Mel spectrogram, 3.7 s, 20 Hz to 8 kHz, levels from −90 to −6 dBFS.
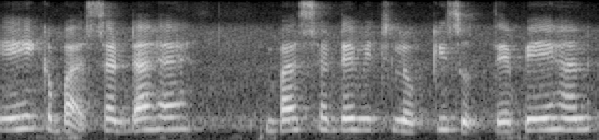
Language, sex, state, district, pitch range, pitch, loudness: Punjabi, female, Punjab, Kapurthala, 240-275 Hz, 250 Hz, -19 LUFS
